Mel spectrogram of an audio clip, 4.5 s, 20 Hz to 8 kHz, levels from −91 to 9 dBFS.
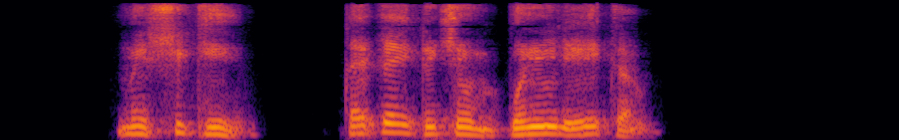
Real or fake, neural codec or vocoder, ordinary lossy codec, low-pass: fake; codec, 16 kHz, 1 kbps, FreqCodec, larger model; AAC, 32 kbps; 7.2 kHz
